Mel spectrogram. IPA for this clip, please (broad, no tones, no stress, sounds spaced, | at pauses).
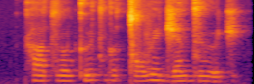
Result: kʰ aː t͡s l o l kʼ ɯ t͡s ɡ ɤ ǀ ɔ v e d͡ʒ ɛ l d͡z ɯː t͡ʃ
